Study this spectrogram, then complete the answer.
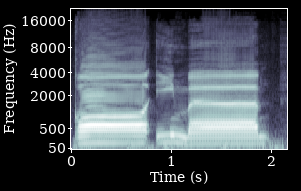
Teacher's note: ज़बर ज़ेर पेश पे वक़फ़ हो तो उसको साकिन करते हैं, दो पेश पे हो, दो ज़ेर पे हो तो उसको साकिन करते हैं, और दो ज़बर भी वक़फ़ हो तो उसको अलिफ की तरह खींच के लंबा करके पढ़ा जाता है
